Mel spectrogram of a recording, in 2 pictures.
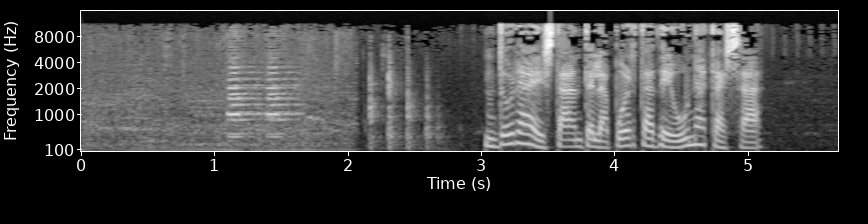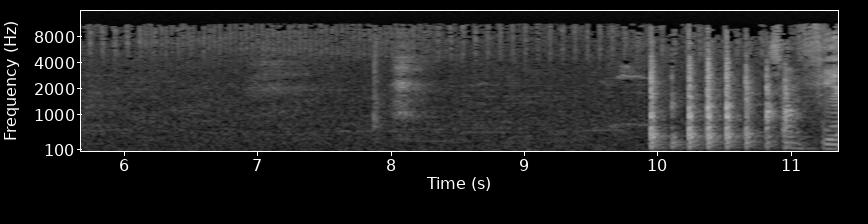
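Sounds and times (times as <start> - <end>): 
car horn toots: 1.1 - 1.8
speech: 3.0 - 5.2.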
